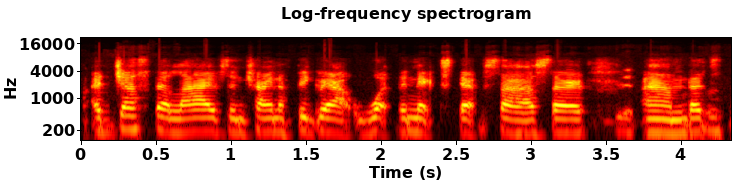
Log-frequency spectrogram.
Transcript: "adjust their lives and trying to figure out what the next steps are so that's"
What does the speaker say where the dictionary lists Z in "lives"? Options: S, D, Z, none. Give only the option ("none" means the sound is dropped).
Z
